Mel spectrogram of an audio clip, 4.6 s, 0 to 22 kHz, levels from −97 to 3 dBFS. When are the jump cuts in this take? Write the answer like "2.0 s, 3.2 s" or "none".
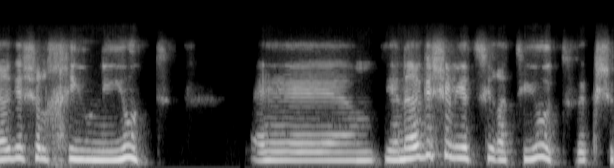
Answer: none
